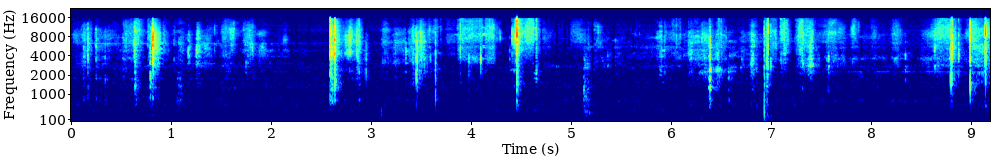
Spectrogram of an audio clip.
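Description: Plastic card sleeves rustle and click as cards are handled close by.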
